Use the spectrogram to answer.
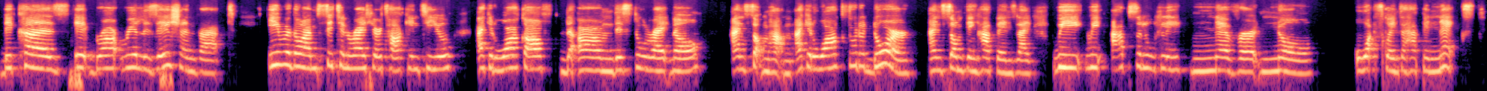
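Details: Adult woman speaking; normal speech.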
